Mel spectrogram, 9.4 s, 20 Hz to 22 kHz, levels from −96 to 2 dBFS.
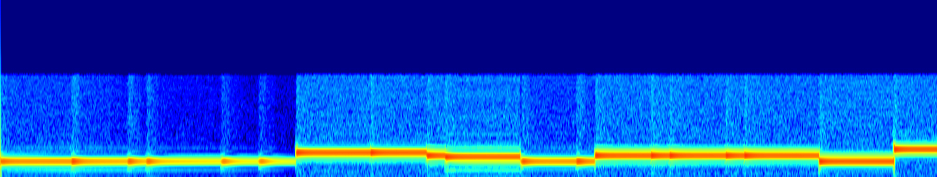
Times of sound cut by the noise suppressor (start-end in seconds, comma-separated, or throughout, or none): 0.37-2.96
